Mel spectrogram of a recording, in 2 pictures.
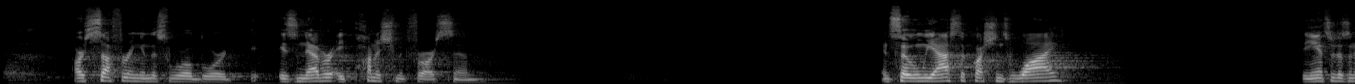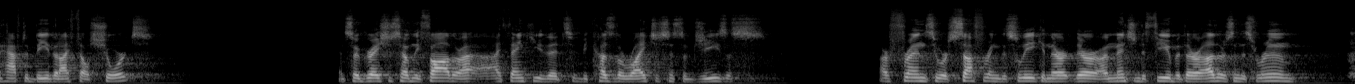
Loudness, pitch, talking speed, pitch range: -29 LUFS, 145 Hz, 150 wpm, 130-155 Hz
